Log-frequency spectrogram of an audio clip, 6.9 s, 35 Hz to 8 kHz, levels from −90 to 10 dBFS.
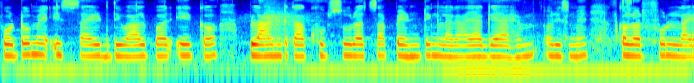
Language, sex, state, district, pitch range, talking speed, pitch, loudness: Hindi, female, Uttar Pradesh, Shamli, 210-220 Hz, 170 wpm, 215 Hz, -19 LUFS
